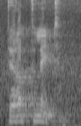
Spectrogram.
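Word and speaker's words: terephthalate: पी से P silent होता है, टेराप्थलेट, TEREPTHALATE।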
